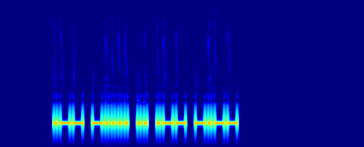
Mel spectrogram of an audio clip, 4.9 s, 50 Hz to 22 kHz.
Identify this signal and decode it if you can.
Morse code, heard as a keyed tone, about 28 wpm, 700 Hz. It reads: W6IWY
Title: USA Call Signs - 5 Characters - Repeated 2x - 28wpm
